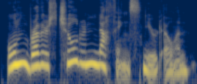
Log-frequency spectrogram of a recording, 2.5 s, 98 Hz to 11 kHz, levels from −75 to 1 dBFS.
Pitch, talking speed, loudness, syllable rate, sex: 265 Hz, 145 wpm, -17 LUFS, 4.9 syllables/s, female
